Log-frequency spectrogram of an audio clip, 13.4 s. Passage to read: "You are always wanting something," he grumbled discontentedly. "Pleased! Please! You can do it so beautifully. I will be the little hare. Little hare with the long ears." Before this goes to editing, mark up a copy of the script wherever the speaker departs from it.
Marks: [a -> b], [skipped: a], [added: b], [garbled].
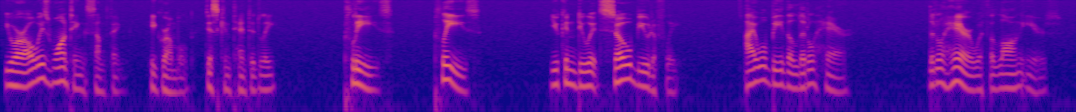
"You are always wanting something," he grumbled discontentedly. ["Pleased! -> Please] Please! You can do it so beautifully. I will be the little hare. Little hare with the long ears."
